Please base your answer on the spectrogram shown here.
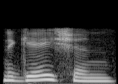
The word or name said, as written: negation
